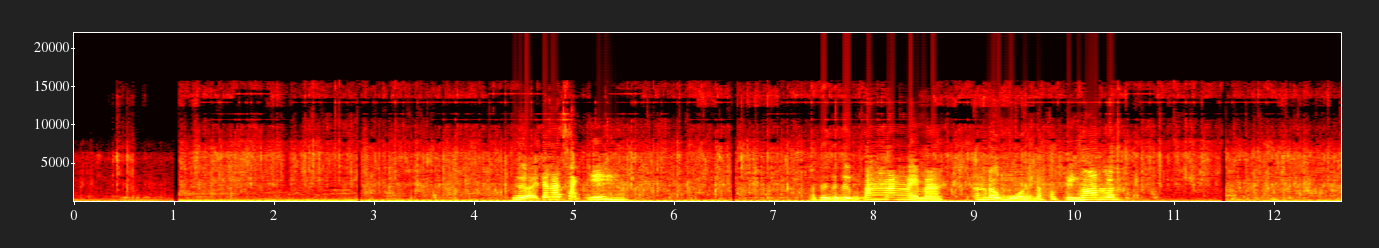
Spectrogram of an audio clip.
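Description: Water sloshes and splashes in a metal bowl as food is washed by hand.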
